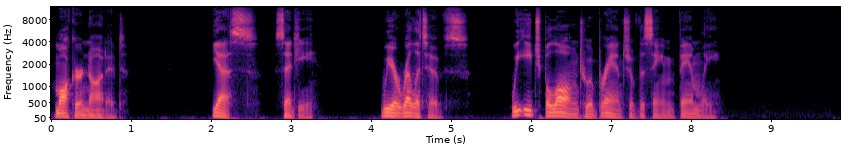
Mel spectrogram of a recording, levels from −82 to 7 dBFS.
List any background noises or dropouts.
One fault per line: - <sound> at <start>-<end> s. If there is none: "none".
none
